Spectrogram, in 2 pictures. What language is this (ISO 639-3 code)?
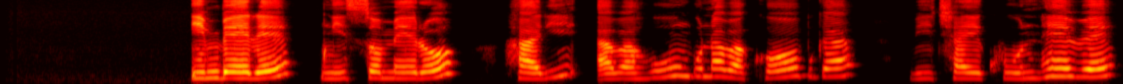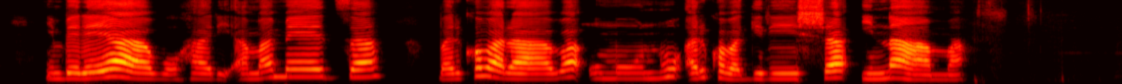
run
